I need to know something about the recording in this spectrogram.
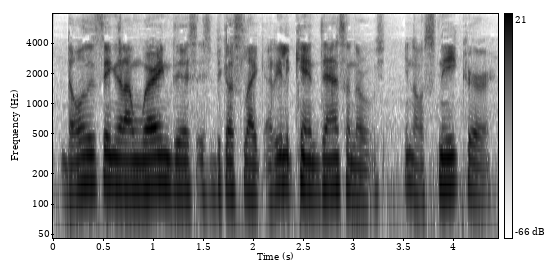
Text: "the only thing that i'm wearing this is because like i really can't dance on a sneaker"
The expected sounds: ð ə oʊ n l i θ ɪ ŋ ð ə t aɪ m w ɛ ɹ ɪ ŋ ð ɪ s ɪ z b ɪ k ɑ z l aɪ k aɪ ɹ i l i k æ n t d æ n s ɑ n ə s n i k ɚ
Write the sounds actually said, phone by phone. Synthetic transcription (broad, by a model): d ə oʊ n l i θ ɪ ŋ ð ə t aɪ m w ɛ ɹ ɪ ŋ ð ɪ s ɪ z b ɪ k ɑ s l aɪ k aɪ ɹ i l i k æ n t d æ n s ɑ n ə s n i k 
